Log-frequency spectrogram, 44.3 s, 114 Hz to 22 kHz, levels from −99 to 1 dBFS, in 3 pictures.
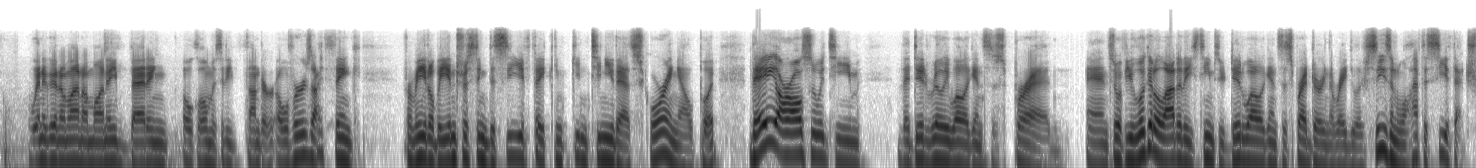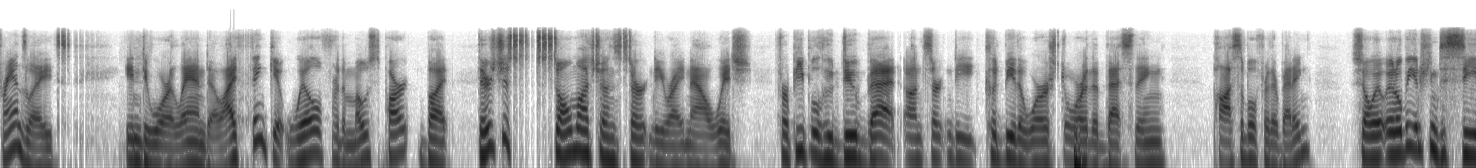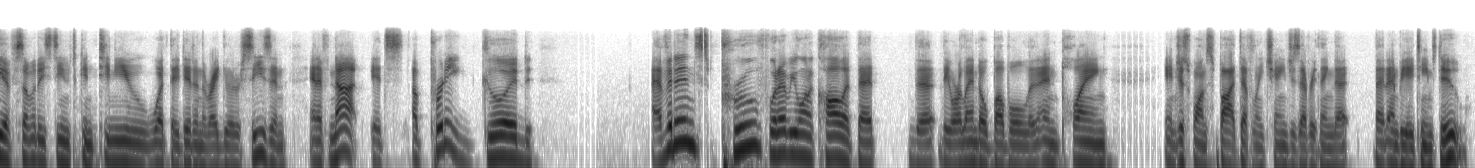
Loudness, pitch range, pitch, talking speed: -19 LUFS, 120-155 Hz, 135 Hz, 215 wpm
